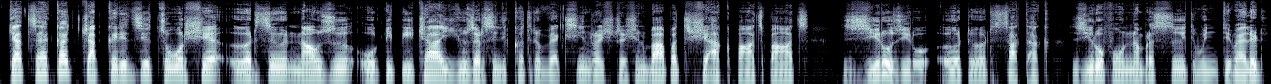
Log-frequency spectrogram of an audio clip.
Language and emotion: Kashmiri, neutral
